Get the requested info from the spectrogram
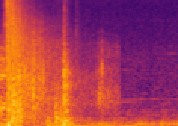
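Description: A single gunshot from a revolver held to someone's head: a sharp crack right at the start that fades over about half a second, followed by a fainter crack a little under a second in, over a steady low hum.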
